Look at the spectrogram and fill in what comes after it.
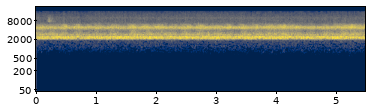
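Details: A dense chorus of crickets chirping at night hums as a bright, unchanging high trill, broken only by a brief faint tick at the start.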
